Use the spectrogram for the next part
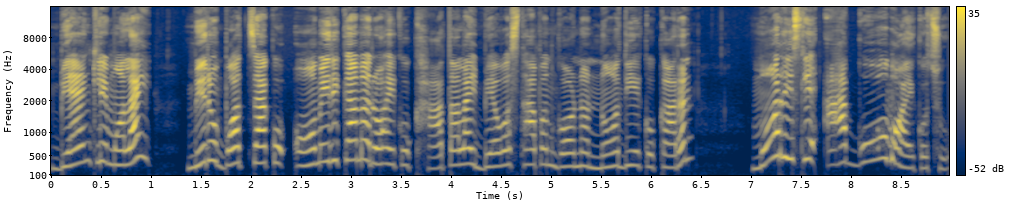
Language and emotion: Nepali, angry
